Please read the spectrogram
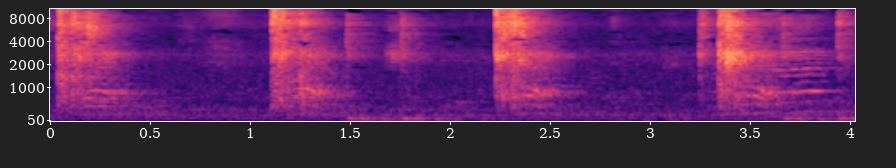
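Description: A group clapping together in time: four claps about a second apart, with faint voices between them.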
